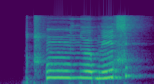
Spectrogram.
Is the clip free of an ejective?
no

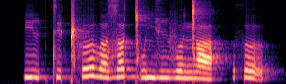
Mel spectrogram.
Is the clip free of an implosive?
yes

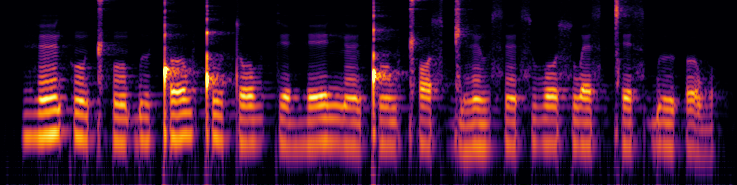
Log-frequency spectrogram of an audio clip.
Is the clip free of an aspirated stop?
no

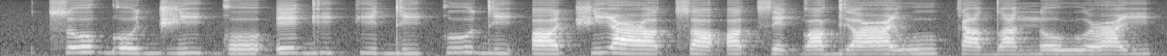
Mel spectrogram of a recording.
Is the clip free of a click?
yes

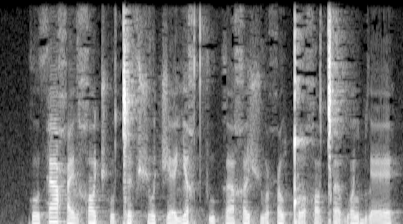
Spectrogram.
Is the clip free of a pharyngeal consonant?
no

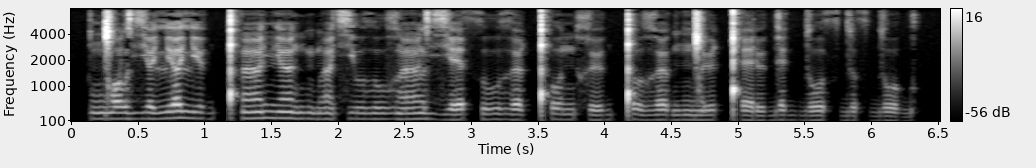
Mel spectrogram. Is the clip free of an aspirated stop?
no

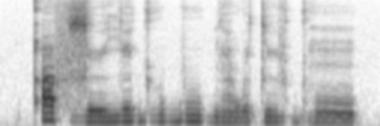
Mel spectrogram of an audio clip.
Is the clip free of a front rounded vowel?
no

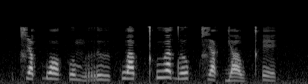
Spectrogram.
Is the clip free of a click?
yes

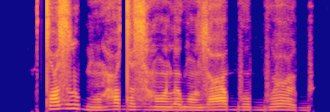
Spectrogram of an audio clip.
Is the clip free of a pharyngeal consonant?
no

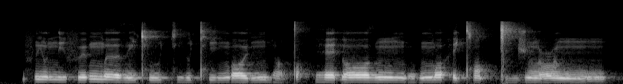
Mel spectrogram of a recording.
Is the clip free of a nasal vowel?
no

